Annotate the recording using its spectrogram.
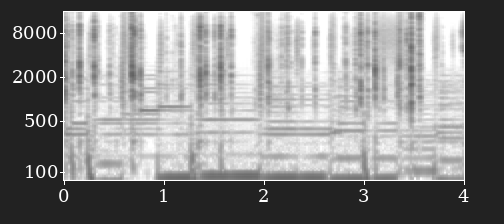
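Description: Computer-keyboard typing clicks, quick and irregular, over background music with a sustained bass line.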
